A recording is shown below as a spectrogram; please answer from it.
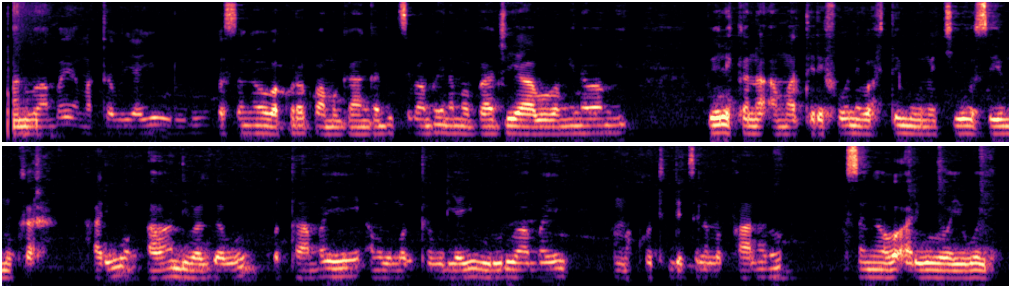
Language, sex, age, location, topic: Kinyarwanda, male, 18-24, Kigali, health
